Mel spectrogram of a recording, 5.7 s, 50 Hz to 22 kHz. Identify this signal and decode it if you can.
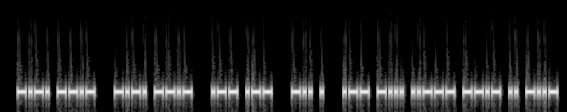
Morse code, heard as a keyed tone, about 44 wpm, 700 Hz. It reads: CQ CQ WW DE WB2QIX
